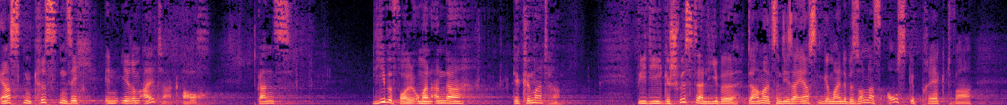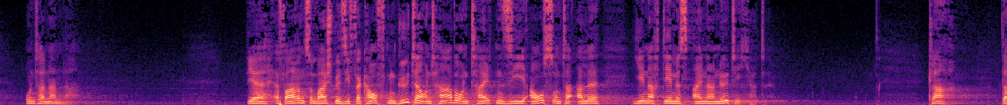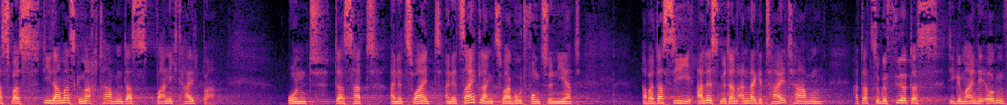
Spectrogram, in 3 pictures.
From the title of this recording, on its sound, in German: Gottesdienst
